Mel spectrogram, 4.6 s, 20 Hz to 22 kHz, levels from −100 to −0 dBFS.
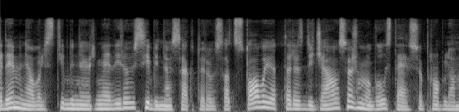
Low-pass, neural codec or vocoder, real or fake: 10.8 kHz; codec, 32 kHz, 1.9 kbps, SNAC; fake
